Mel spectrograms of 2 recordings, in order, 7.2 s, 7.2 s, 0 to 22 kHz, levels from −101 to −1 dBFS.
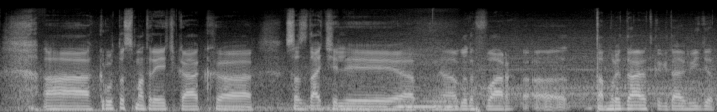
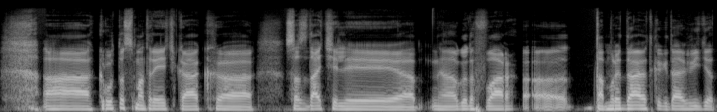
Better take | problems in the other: second | traffic noise; loud; throughout; 10 dB below the speech

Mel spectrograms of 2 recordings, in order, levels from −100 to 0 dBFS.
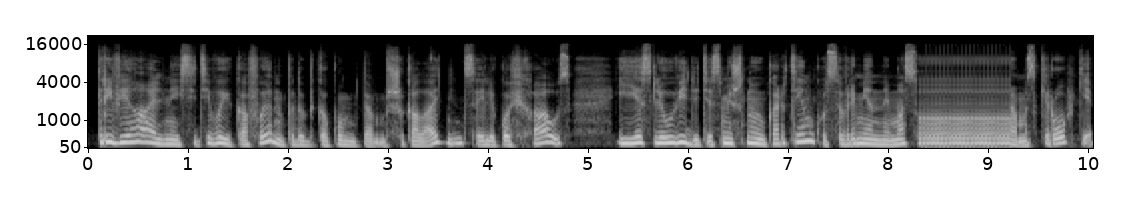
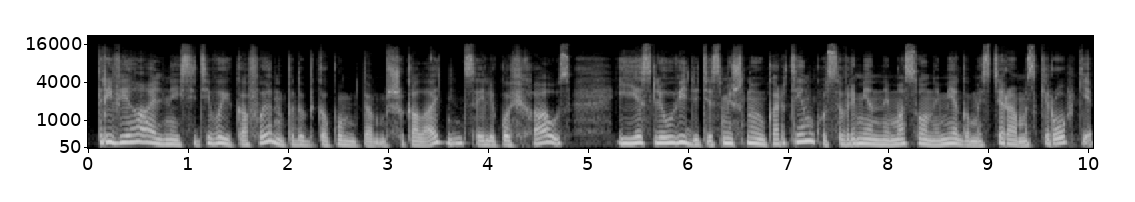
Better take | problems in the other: second | audio freezing; at 8.5 s for 1 s

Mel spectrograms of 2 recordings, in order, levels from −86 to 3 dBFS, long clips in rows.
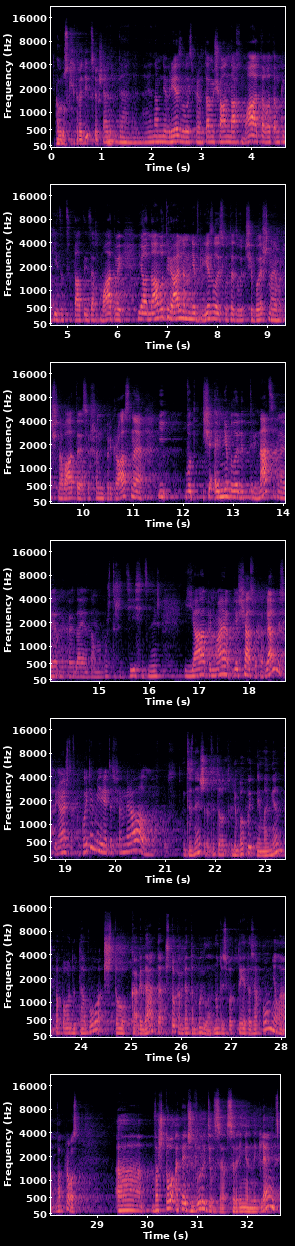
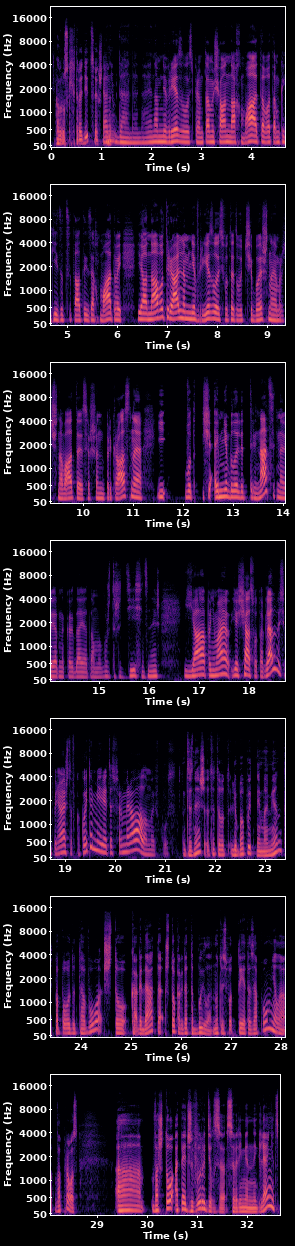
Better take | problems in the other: second | room echo; very slight; dies away in 1.8 s

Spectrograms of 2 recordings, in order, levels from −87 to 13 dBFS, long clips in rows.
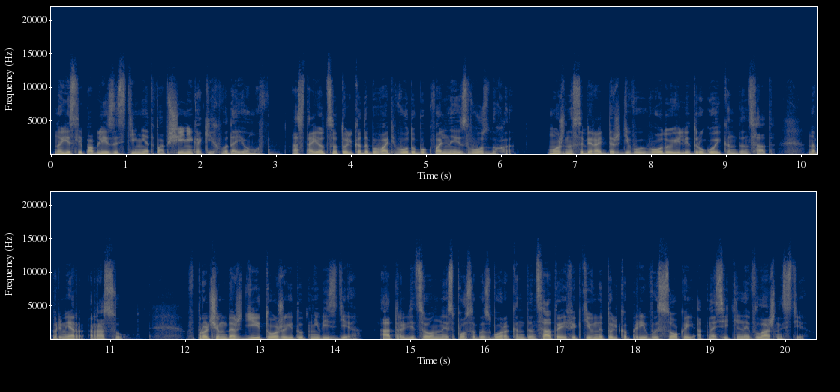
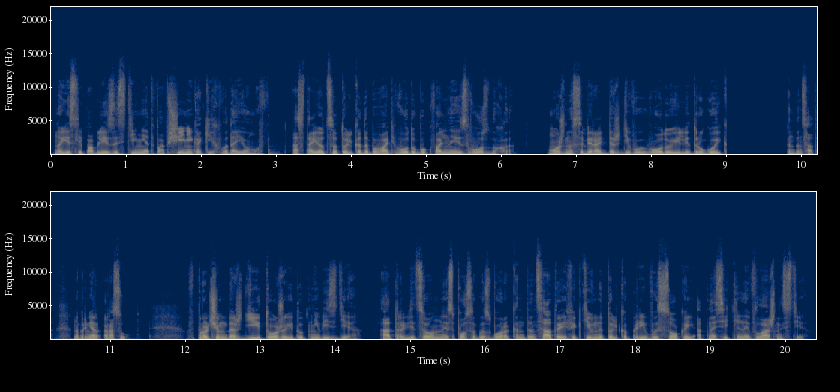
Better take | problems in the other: first | audio freezing; at 9 s for 1 s

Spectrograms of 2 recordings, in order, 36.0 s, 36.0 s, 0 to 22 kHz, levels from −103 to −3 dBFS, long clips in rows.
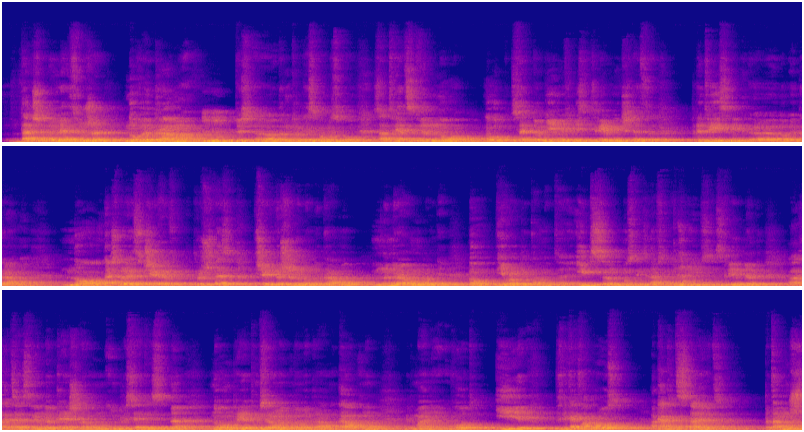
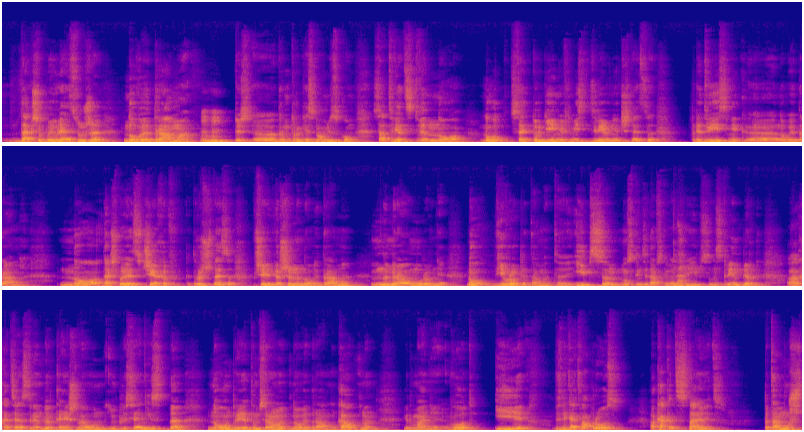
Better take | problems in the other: second | room echo; strong; dies away in 2.6 s; slight in the second // off-mic speech; far; far in the second

